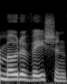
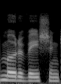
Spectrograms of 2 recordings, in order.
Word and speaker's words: motivation: Four syllables with the stress on the third syllable veto is similar to determination with that chick ending sound.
